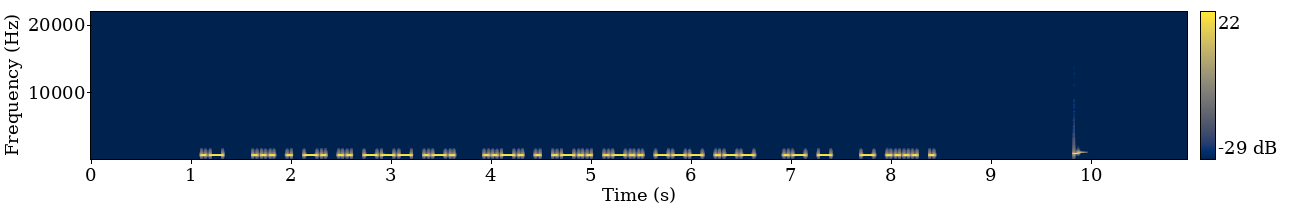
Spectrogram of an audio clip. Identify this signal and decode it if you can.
Morse code, heard as a keyed tone, about 28 wpm, 700 Hz. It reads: A SENIOR FELLOW AT THE
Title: Sets of 5 Words Encore 28wpm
